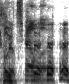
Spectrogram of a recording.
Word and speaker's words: Coachella: That was that was a big thing in Chocella or 2016. Choke. What? How do you say Coachella. that? Coachella.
